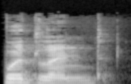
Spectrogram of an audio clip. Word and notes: woodland: American English

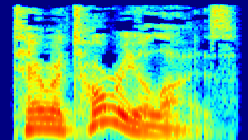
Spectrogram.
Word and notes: territorialize: British English

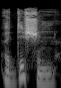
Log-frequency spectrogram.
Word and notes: addition: American English

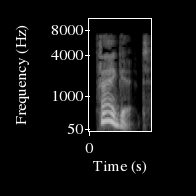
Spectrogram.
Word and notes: fagot: British English

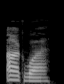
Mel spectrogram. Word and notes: aquae: British English

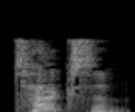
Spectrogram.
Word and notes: taxon: British English

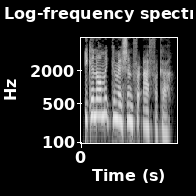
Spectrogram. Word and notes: economic commission for africa: American English

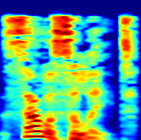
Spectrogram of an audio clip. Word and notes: salicylate: British English

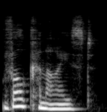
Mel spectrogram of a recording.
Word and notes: vulcanized: British English

